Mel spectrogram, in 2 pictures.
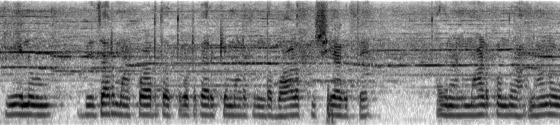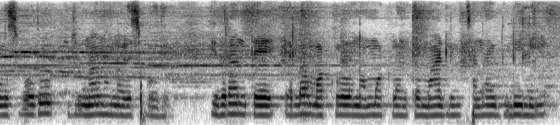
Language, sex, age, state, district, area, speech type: Kannada, female, 45-60, Karnataka, Dharwad, rural, spontaneous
